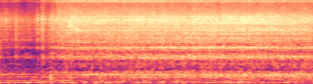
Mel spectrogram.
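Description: Ginger, garlic and onion paste sizzles and fries in hot oil for dal, a bright, steady hiss that swells after a brief stir and holds evenly, close and alone without speech.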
